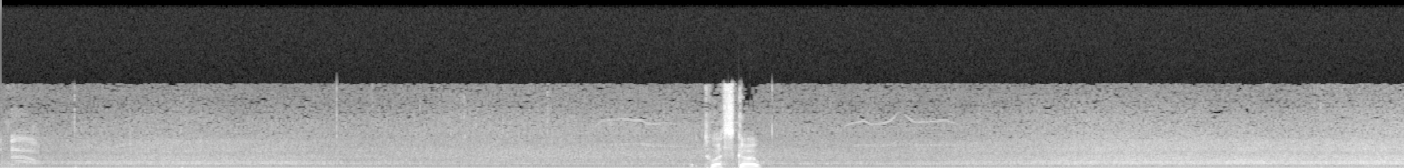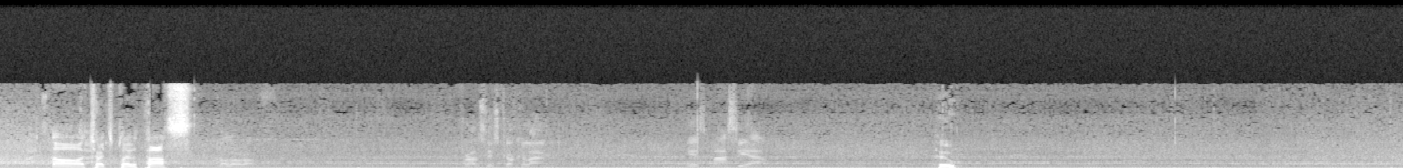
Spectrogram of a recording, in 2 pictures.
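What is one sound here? A large stadium crowd murmurs and roars steadily in the distance.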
